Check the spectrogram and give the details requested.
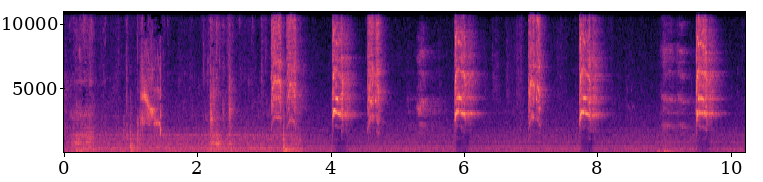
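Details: Green conure giving harsh, grating squawks, about eight in ten seconds at uneven gaps, preceded by softer scratchy chatter, with a faint steady electrical hum beneath.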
